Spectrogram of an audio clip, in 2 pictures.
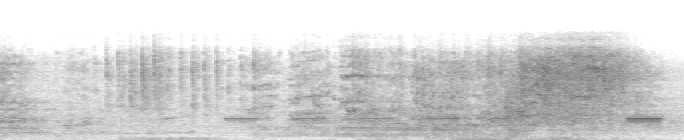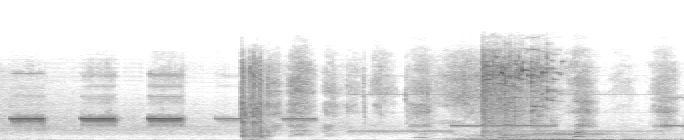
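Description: Dramatic film soundtrack: music with shattering and crashing effects. From about the middle, a run of short high electronic beeps comes about two a second, cut by a sharp hit about seven seconds in, and a loud low swell builds near the end.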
